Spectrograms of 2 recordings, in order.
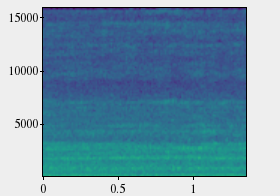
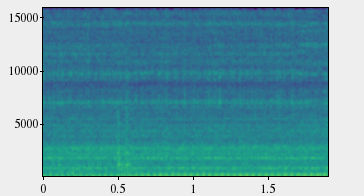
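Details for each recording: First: Toyota 5K engine during tune-up (valve clearance, ignition, plugs, carburetor rebuild), idle being set by air screw: low, even drone with no misses, surges or knocks; smooth settled idle. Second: Toyota Kijang with carbureted 5K engine during tune-up and carburetor adjustment: revving up and holding a raised speed with a slight wavering pulse in the note; still running a little unevenly, cause still being sought.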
